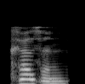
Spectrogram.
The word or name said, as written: cousin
